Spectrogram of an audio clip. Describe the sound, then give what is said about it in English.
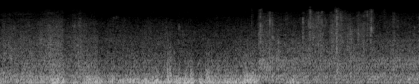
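Strong wind from the west roars across open water, buffeting the microphone with a steady, loud rumble while faint splashes and wave wash come through underneath. No one speaks. “Strong winds from the west.”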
